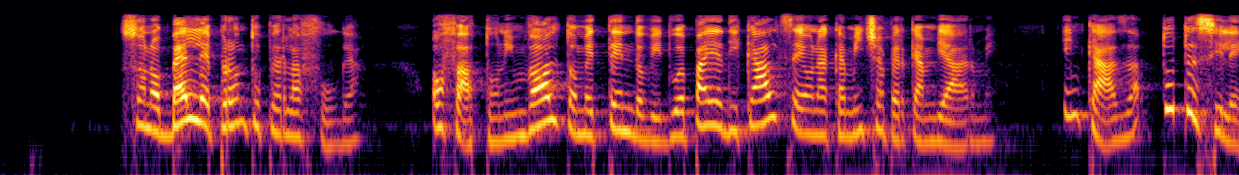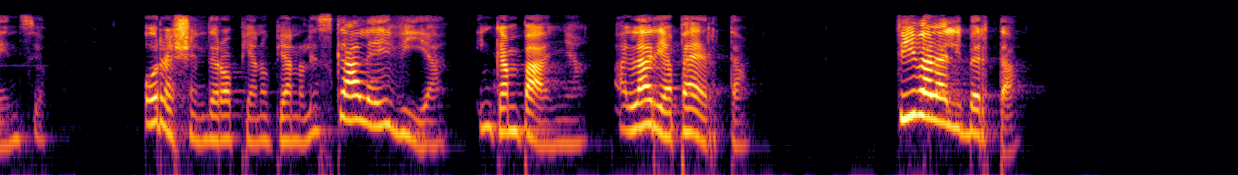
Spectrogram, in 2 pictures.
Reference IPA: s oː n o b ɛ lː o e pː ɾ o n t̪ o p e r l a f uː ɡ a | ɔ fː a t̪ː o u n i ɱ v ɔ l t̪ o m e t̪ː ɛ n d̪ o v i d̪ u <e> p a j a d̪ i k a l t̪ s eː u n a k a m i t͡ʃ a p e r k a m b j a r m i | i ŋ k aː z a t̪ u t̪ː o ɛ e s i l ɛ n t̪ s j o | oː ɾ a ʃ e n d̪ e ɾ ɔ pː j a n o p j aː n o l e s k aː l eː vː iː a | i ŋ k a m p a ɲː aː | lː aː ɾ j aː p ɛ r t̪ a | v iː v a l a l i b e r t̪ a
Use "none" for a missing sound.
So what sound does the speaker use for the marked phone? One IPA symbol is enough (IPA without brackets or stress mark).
e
